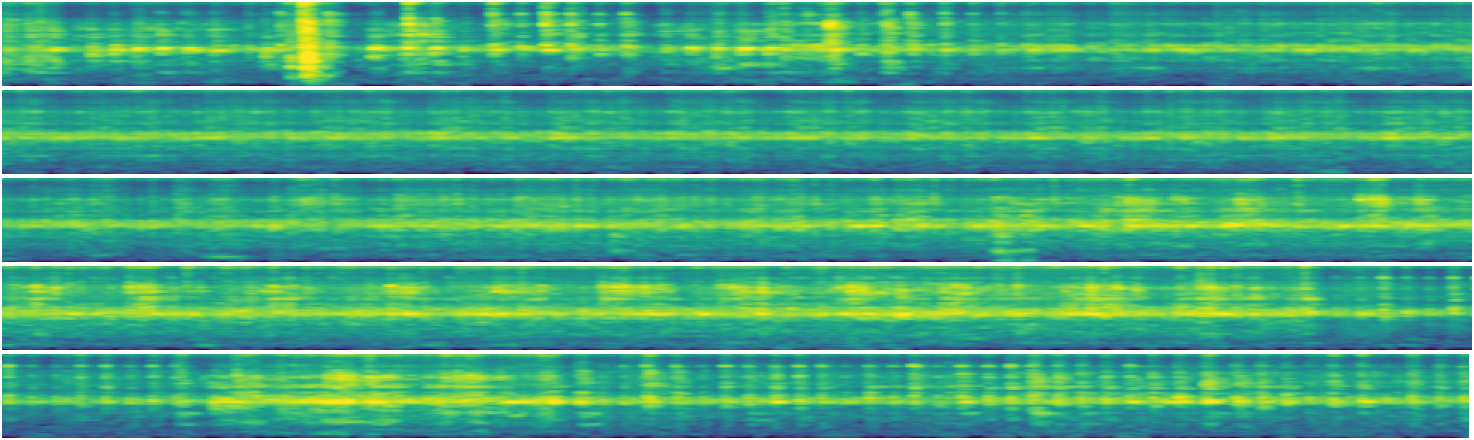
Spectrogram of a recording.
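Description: Battery-powered TrackMaster toy train engines straining against each other, their small electric motors whining steadily with a fast rattle of plastic gears. A sharp click about a second in.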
